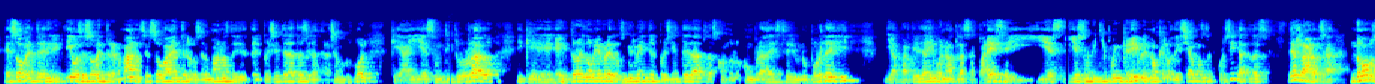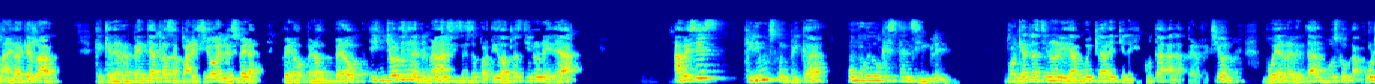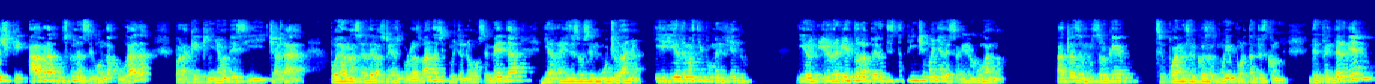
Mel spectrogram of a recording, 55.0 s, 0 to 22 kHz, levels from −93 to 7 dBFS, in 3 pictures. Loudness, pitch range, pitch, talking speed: -27 LUFS, 135-170 Hz, 150 Hz, 220 wpm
